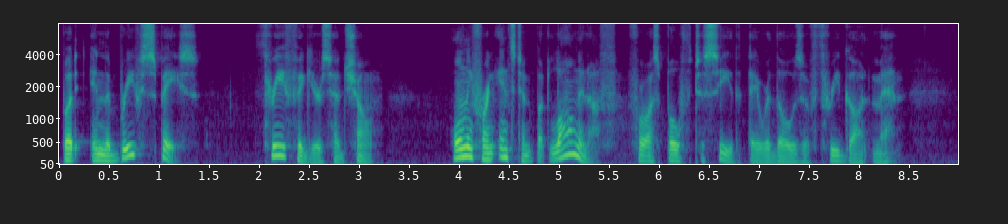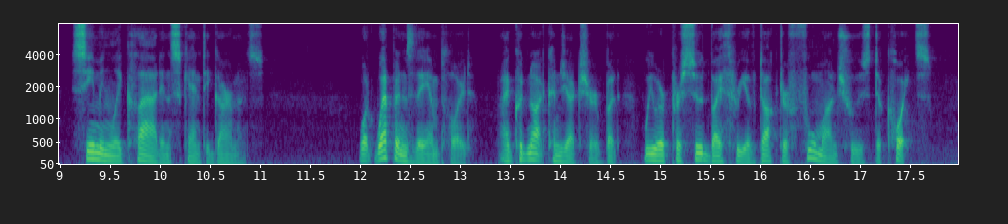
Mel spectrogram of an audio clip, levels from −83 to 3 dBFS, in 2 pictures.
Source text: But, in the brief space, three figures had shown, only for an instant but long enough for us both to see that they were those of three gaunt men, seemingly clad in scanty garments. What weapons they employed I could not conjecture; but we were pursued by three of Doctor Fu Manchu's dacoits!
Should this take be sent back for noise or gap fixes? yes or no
no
